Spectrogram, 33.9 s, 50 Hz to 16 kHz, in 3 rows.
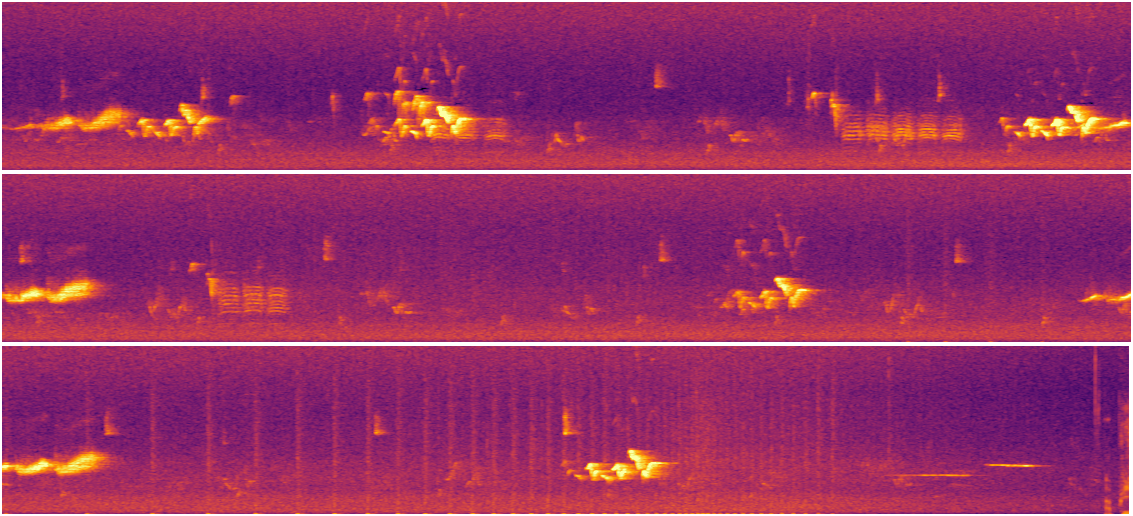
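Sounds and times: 
wind rushing through treetops: 0:20.1 - 0:31.9
small birds chirping and trilling: 0:22.6 - 0:31.3.

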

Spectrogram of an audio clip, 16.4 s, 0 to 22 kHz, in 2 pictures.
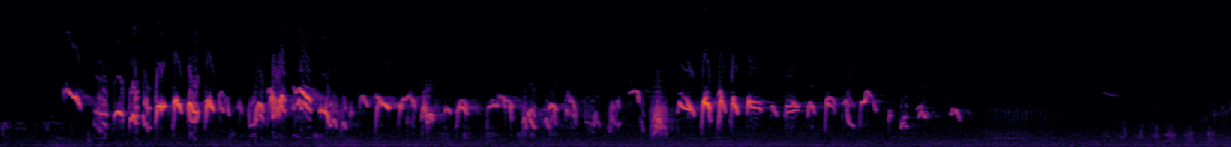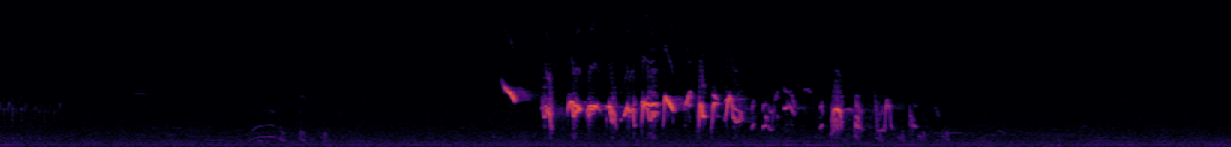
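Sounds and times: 
Rock Bunting pre-nuptial song in mixed conifer and oak forest: 0:00.0 - 0:08.2, 0:11.6 - 0:14.6.

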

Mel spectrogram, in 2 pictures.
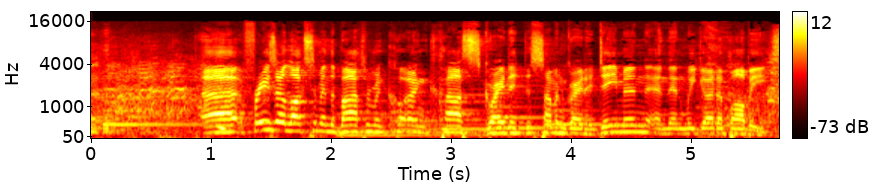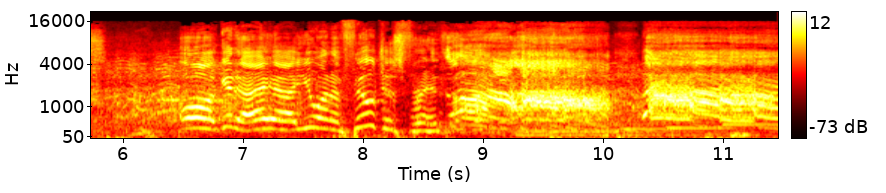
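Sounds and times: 
laughter: 0:00.0 - 0:01.4, 0:05.0 - 0:07.9, 0:08.6 - 0:11.4
speech: 0:00.9 - 0:11.2
man screaming in anguish: 0:08.7 - 0:11.4.

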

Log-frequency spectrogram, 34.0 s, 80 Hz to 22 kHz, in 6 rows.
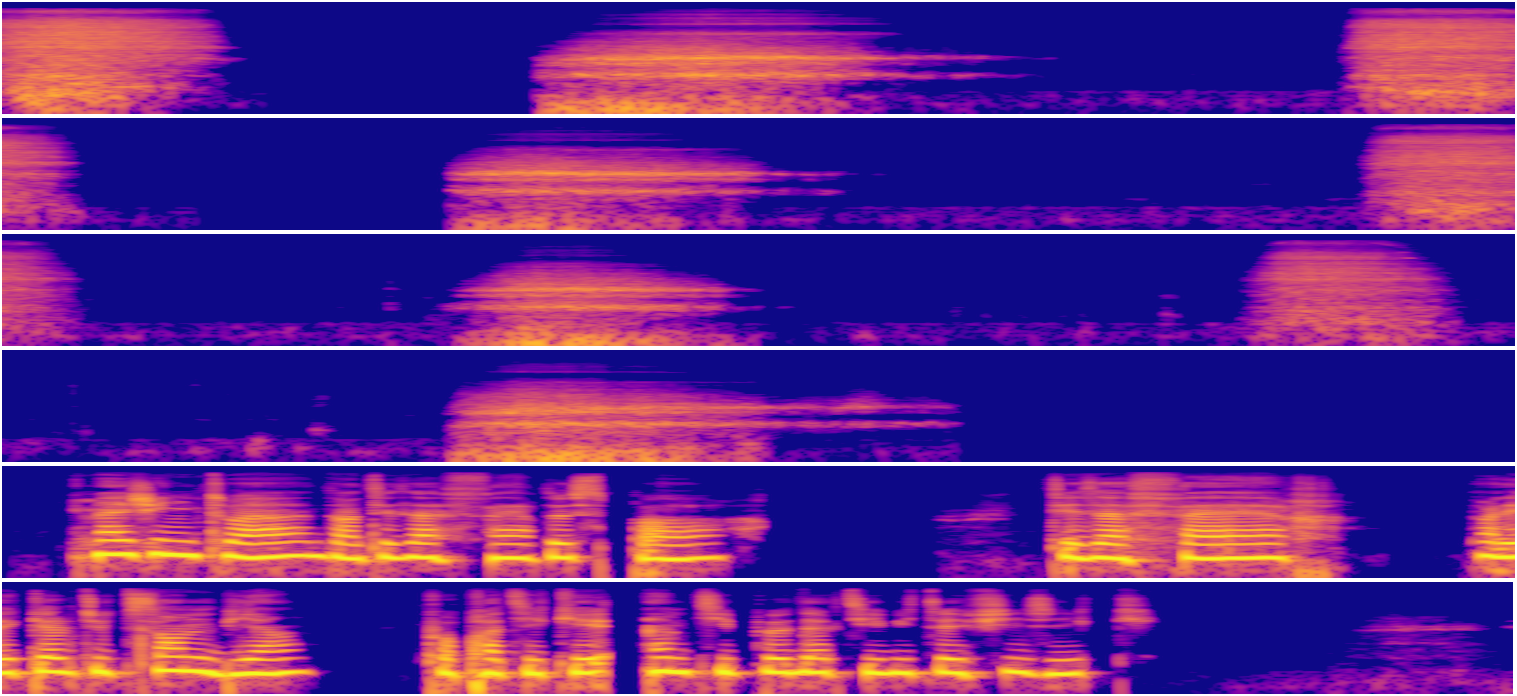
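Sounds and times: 
deep breaths during a guided breathing exercise: 0:00.0 - 0:00.9, 0:02.0 - 0:03.9, 0:05.0 - 0:06.0, 0:07.4 - 0:08.9, 0:10.8 - 0:11.7, 0:13.0 - 0:14.2, 0:16.0 - 0:16.9, 0:18.7 - 0:20.6, 0:33.4 - 0:34.0
speech: 0:23.0 - 0:25.6, 0:26.6 - 0:32.8.

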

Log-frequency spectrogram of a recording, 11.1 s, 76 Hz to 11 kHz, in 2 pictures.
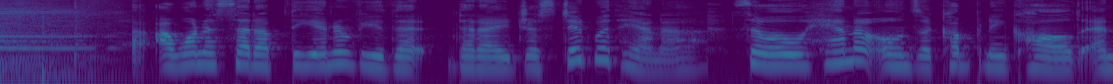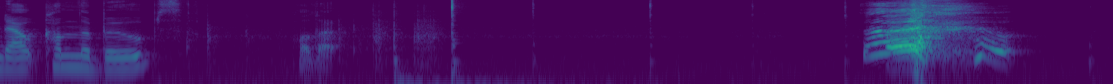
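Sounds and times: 
speech: 0:00.8 - 0:07.4, 0:09.9 - 0:10.7
person sneezing: 0:09.9 - 0:10.7.

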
